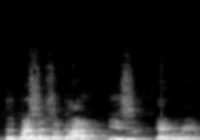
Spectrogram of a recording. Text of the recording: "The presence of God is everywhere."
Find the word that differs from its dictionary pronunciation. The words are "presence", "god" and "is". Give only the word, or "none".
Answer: none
